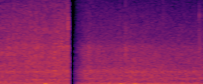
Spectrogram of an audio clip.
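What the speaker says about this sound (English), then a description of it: "So here we go for another rain. It's heavy," Heavy rain pours down in Puerto del Carmen, Lanzarote, a loud, dense, steady hiss of rainfall that drops out in a brief gap before resuming just as strongly.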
